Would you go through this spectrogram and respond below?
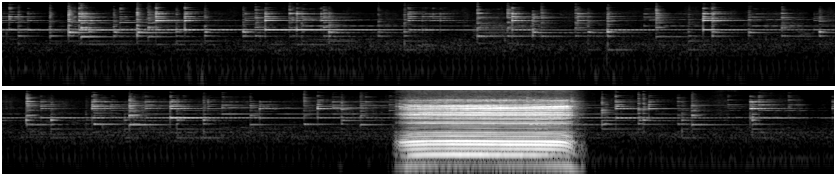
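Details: Cattle from a herd of dozens walking through green grass fields toward the pen in the morning. Steady tinkling cowbells run throughout, then one loud, rich moo lasts about a second and a half near the end before the bells continue.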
